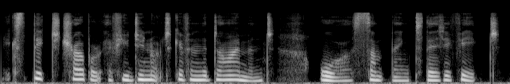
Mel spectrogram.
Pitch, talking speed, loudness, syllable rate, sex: 195 Hz, 175 wpm, -16 LUFS, 4.7 syllables/s, female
